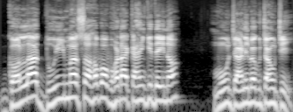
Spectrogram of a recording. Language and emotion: Odia, angry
